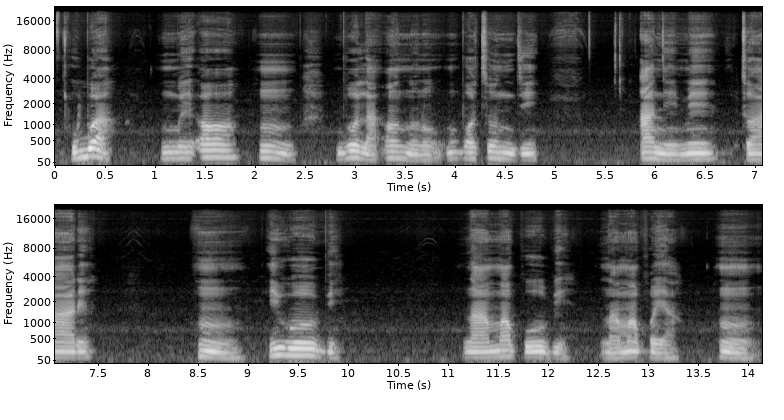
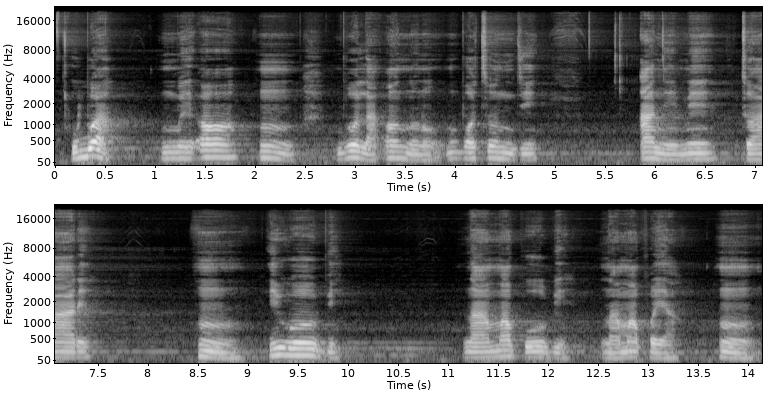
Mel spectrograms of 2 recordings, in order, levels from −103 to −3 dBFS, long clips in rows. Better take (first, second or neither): first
